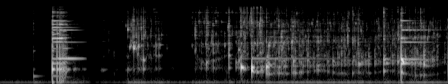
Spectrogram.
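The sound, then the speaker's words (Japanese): A sharp clink of glass, then a few seconds of red wine pouring from a bottle into a glass, bubbling and splashing, ending with another light glassy tap. No one speaks. “なんかね、やっぱあの、うん最初のね、そうそう継ぐ音じゃないと、ここう瓶のやつはね。”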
